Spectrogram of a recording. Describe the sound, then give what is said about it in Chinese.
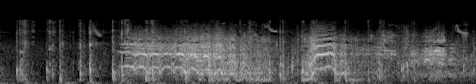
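Hoofbeats clatter briefly before a horse lets out a long, loud, wavering whinny as a knight rides it past outside a palace, with clip-clop continuing beneath the neigh. “而在王宫外某个地方，刚好一名骑士骑马经过。”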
